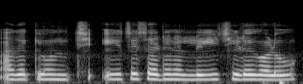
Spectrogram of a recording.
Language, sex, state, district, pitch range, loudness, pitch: Kannada, female, Karnataka, Bidar, 225-235 Hz, -14 LUFS, 230 Hz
